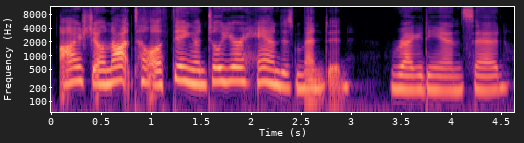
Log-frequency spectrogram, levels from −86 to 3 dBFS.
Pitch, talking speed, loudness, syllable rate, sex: 225 Hz, 180 wpm, -18 LUFS, 4.4 syllables/s, female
